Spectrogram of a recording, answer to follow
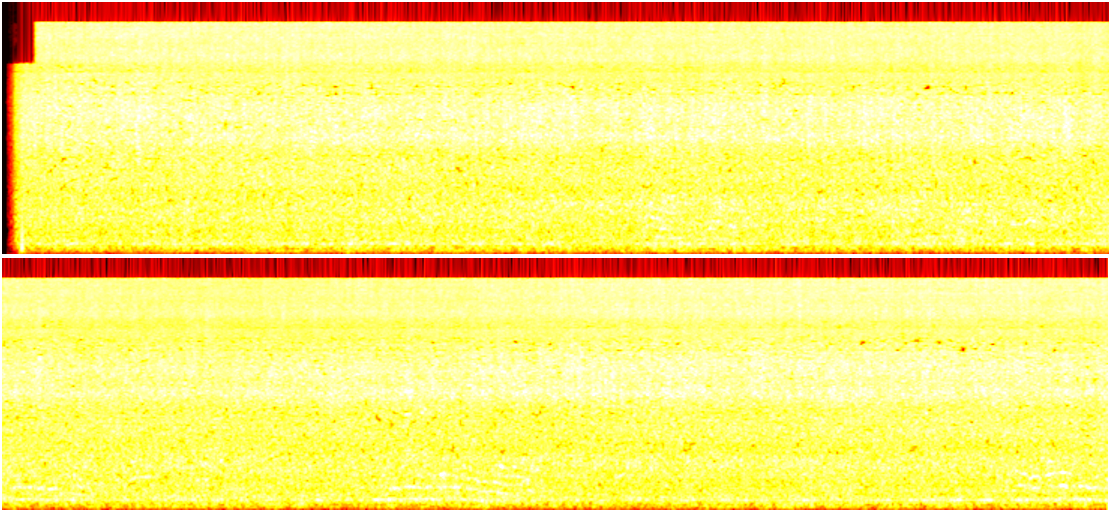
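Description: Heavy rain falling in a steady downpour, a dense, even hiss that holds at the same loudness throughout.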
